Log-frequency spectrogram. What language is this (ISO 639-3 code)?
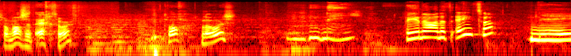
nld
